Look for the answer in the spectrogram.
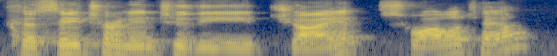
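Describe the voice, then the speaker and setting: A middle-aged man hosting a live online plant clinic from an office over a video call, explaining calmly and saying y'all. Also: medium pitch, unhurried, a little hiss or hum. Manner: relaxed, explanatory, uses y'all. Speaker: extension agent and plant clinic host. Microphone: webcam on a video call.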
